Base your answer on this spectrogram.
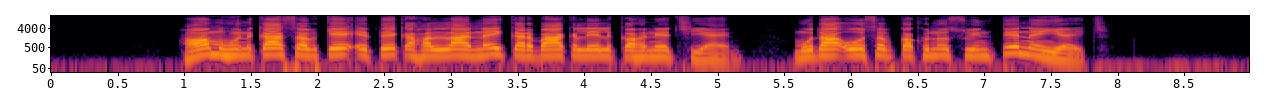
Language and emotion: Maithili, sad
